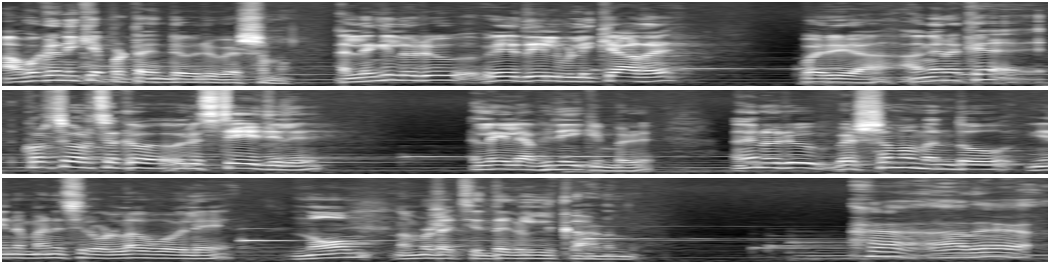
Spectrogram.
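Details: Adult speaker; normal speech.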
